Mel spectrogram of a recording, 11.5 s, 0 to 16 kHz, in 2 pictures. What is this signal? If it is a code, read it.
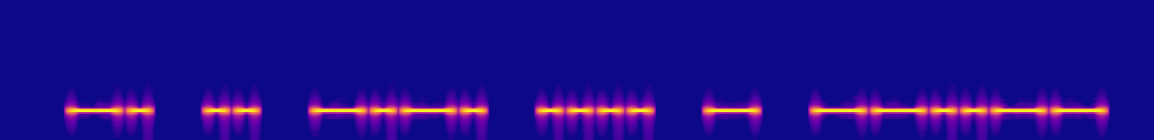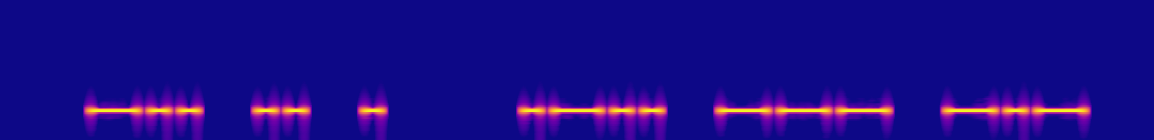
Morse code, heard as a keyed tone, about 16 wpm, 680 Hz. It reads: NICHT, DIE LOK
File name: Morsekurs / Witze / Witz 21. Juni 2022 70 F80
